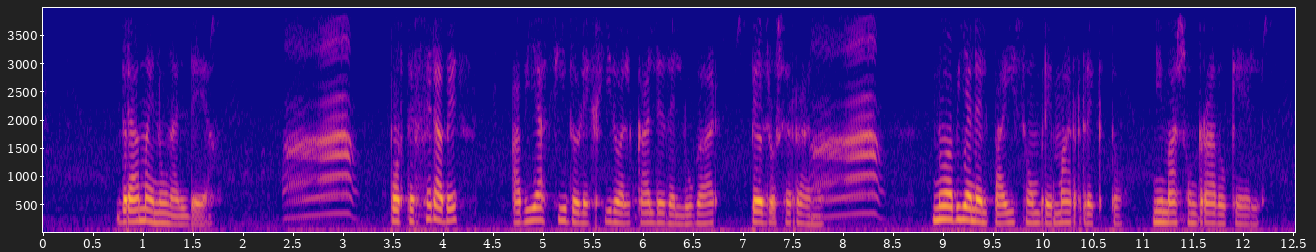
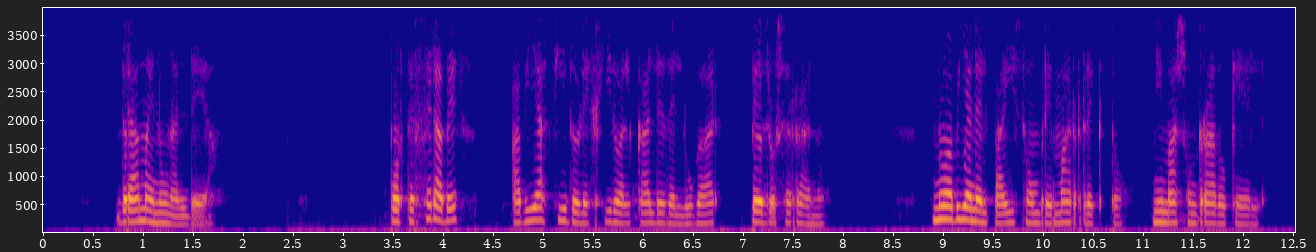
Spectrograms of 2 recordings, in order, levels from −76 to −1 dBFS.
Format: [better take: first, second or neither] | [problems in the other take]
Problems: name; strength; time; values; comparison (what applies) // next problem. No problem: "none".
second | background sound (Bird / Fowl); 16 dB below the speech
